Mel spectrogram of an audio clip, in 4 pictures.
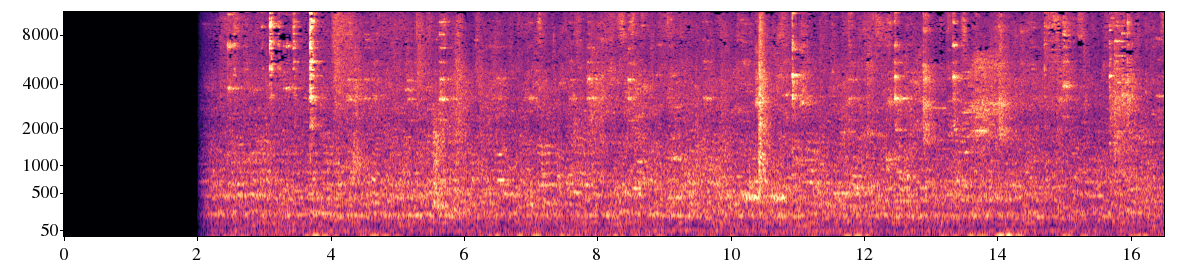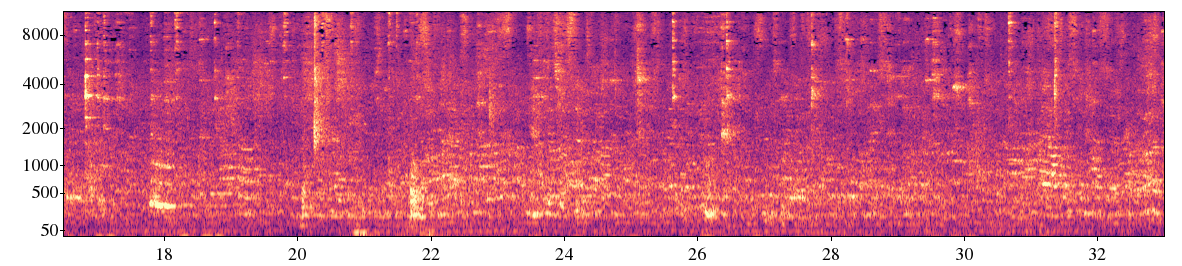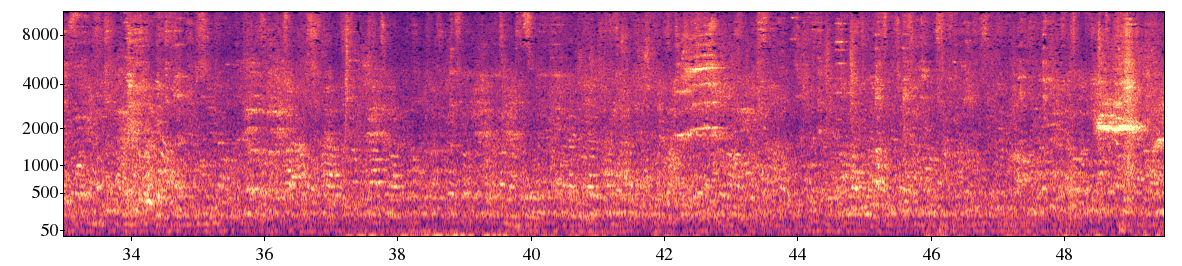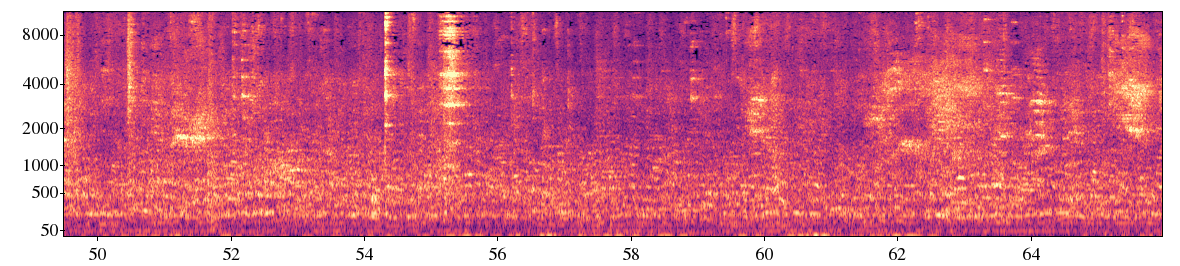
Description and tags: Ambient. Recorded by TASCAM DR-40 in Ikea.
